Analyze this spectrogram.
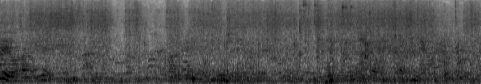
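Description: Several men and women chatter in the background of a room that echoes.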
